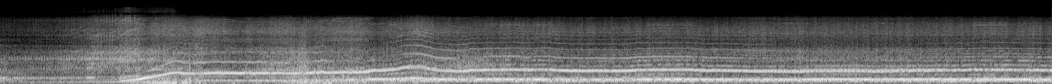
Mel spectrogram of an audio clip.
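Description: FPV quadcopter's brushless motors and propellers, heard from the onboard GoPro, spinning up from idle with a sharply rising whine about a second in as it lifts off. It then holds a steady high-pitched whine in flight, with a brief rise in pitch around four seconds in as the throttle is pushed.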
